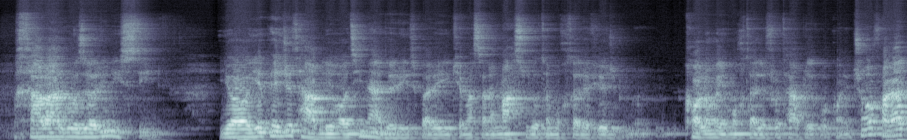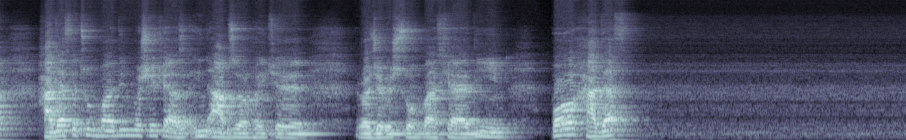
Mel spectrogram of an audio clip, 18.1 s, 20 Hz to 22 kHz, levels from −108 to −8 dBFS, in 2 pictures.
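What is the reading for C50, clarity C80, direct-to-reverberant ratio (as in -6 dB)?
7.0 dB, 10.0 dB, -0.5 dB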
